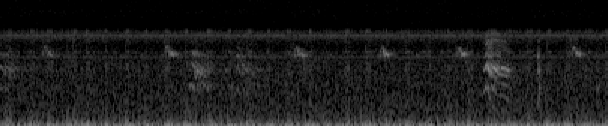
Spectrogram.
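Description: Faint garden bird calls: a small bird repeating a short high chirp about once a second, a couple of lower calls about two seconds in, and a louder call about five seconds in, over a low steady rumble.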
